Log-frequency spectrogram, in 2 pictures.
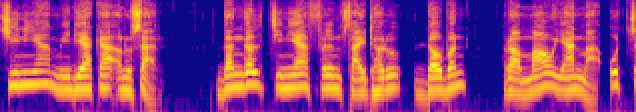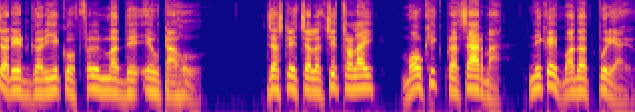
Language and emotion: Nepali, neutral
